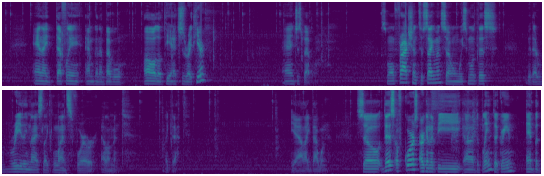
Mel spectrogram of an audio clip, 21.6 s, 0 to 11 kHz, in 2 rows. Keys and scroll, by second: 0.9 q, 8.4 3, 11.7 w.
